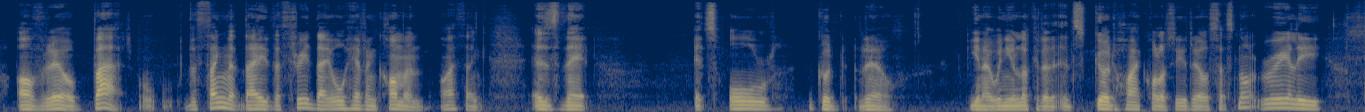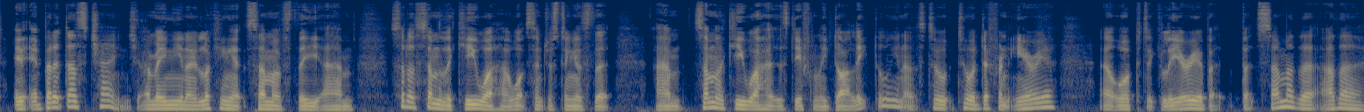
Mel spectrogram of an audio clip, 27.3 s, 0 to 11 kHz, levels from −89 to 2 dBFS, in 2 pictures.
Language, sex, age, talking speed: English, male, 30-49, 195 wpm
